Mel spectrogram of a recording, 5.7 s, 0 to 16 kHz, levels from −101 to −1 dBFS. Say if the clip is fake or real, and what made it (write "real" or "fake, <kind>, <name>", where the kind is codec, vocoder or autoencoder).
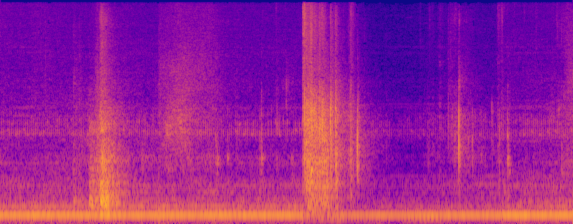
real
